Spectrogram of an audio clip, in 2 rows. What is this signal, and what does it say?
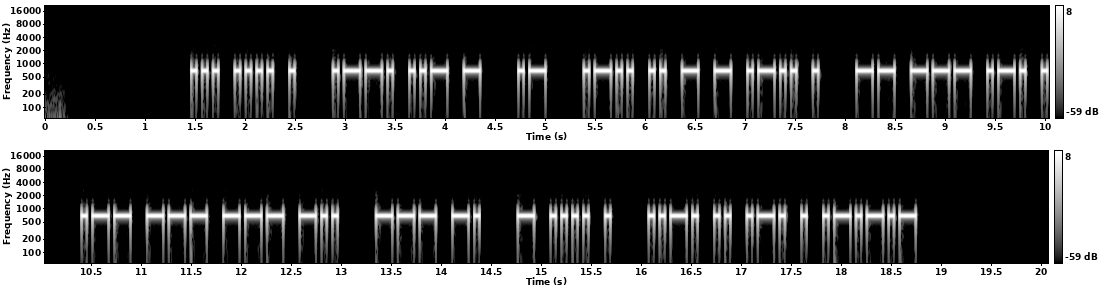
Morse code, heard as a keyed tone, about 22 wpm, 700 Hz. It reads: SHE PUT A LITTLE MORE WOOD ON THE FIRE.
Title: Sentences from Top 1000 Words - Review Part 2 - 22wpm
